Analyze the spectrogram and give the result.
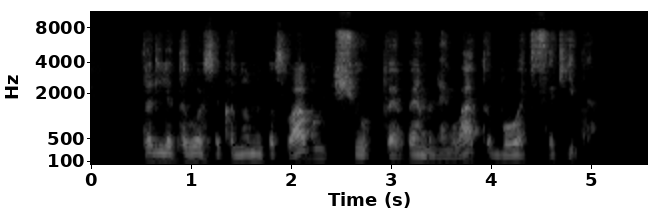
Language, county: Lithuanian, Telšiai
